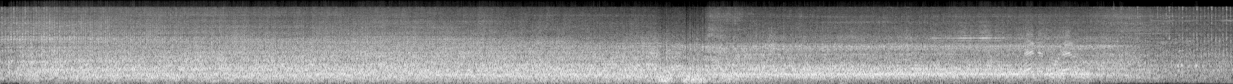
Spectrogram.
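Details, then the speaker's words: Mahindra Scorpio mHawk diesel after an engine rebuild, loud idle: harsh, uneven clatter with a faint wavering beat. Faulty fuel injectors are knocking and misfiring, and the engine is still smoking. "अभी भी धुआं छोड़ रहा है क्योंकि ईंधन injector ठीक से काम नहीं कर रहे हैं, और मरम्मत किए गए इंजेक्टर अक्सर काम करना बंद कर देते हैं।"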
